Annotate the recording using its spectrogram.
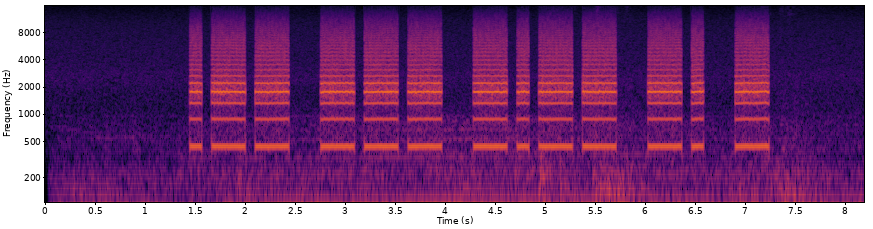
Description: Morse code, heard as a buzzer, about 11 wpm, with the noise inside a bus. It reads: WOYNT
